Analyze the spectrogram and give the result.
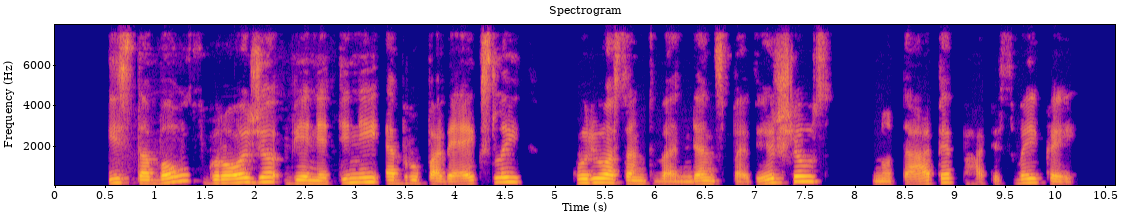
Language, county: Lithuanian, Telšiai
